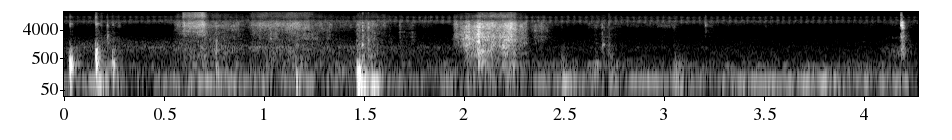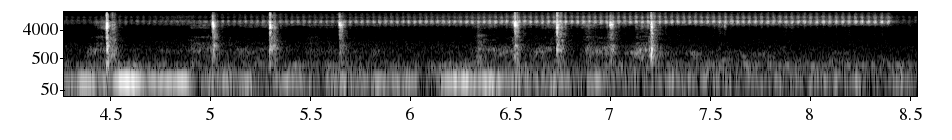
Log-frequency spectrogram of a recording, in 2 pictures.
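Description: Scattered sharp clicks and knocks of the black plastic parts of an electronic ice-fishing rod being handled and fitted together, with a brief rustle about two seconds in. Under them, a steady high-pitched chirring of insects grows louder in the second half and cuts off suddenly at the end.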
